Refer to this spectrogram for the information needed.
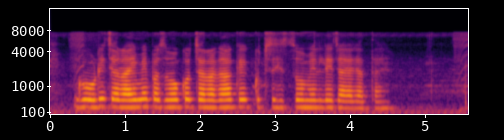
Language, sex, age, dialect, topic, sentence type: Hindi, female, 18-24, Awadhi Bundeli, agriculture, statement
